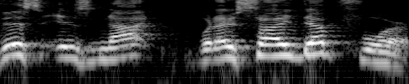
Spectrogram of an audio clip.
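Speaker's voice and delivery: very high, very loud, shrill yell. Recounting scraping mom's remains out of the box with her sister, retelling her own yell. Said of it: "I'm yelling".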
